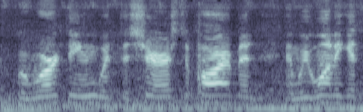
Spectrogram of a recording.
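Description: A man speaks while noticeable background noise is heard. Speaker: county politician. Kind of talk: public speech. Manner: loud. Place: street.

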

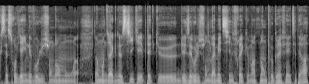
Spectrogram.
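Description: A man talks at a very fast pace. His pitch is very deep and low, with a dark, mellow tone. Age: 20s. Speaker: podcaster. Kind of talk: casual monologue. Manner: halting.

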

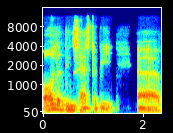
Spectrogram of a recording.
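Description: A man with a dark, mellow, somewhat breathy tone, lively intonation and a fairly slow pace. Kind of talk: lecture. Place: home room.

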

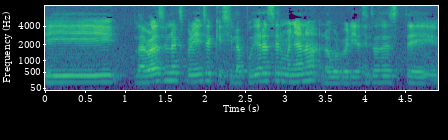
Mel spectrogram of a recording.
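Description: Light background noise accompanies a woman of medium pitch who talks at a fairly quick pace with fairly even intonation. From Puebla, Mexico. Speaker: university student athlete. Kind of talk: interview answer. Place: office.

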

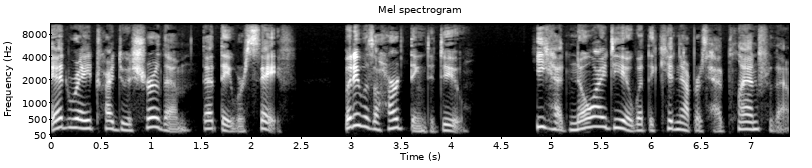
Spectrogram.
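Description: A woman's fairly high voice with vocal fry and lively intonation at a moderate pace, dry and close with no echo, on a very clean recording with a silent background. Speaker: true crime podcast host. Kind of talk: scripted true-crime narration. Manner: measured, steady storyteller.

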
